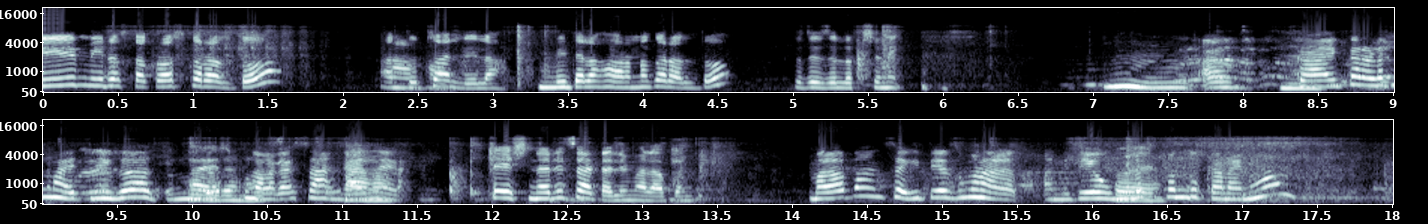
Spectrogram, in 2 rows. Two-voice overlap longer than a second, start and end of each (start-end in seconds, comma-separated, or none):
9.9-11.3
